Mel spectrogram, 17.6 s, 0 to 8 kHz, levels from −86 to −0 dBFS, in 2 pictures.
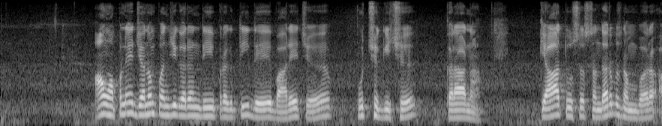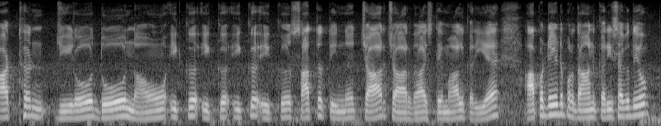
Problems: none marked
